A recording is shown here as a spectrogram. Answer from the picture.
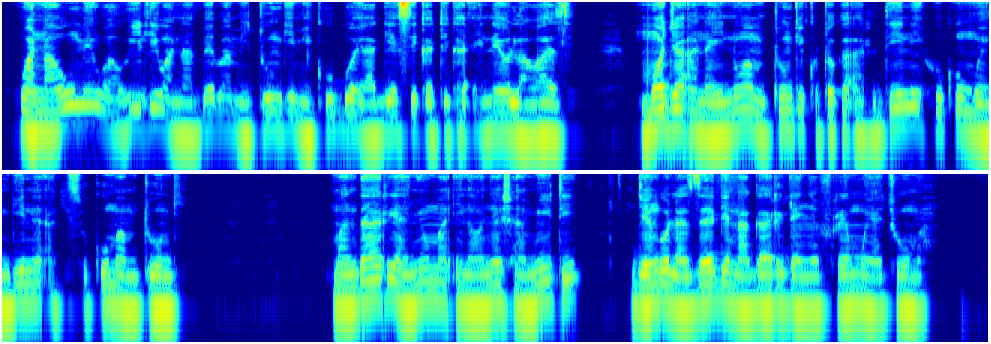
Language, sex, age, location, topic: Swahili, male, 18-24, Kisumu, health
